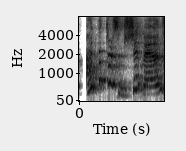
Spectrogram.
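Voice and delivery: high, laughing exclamation; laughing disbelief. Retold or imitated. Recalling therapy with her therapist, laughing in disbelief.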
